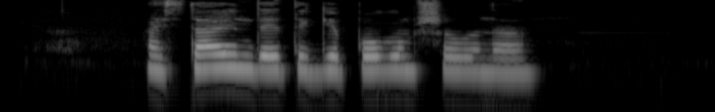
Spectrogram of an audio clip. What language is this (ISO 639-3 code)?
chm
